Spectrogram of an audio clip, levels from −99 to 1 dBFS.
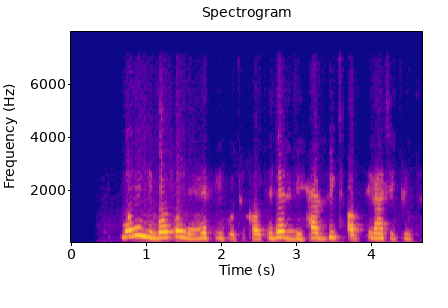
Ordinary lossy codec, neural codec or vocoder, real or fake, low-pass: AAC, 48 kbps; codec, 32 kHz, 1.9 kbps, SNAC; fake; 7.2 kHz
